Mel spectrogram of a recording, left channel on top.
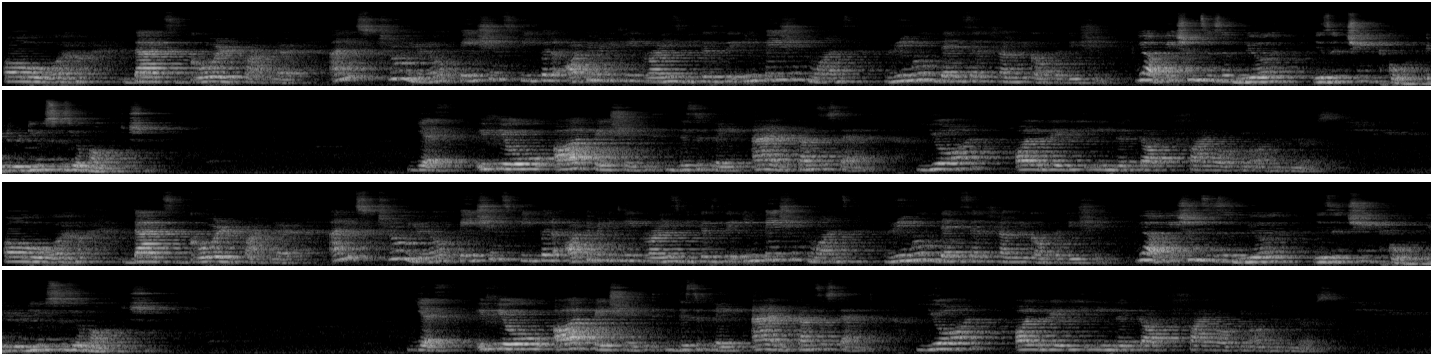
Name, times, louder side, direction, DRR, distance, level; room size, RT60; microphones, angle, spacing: voice 1, 0.0-8.5 8.8-11.0 18.3-18.7 19.0-24.0 24.4-27.6, equal, 70° right, -8 dB, 1.4 m, -31 dB
voice 2, 11.3-15.8, left 1 dB, 45° left, -1 dB, 0.6 m, -30 dB
5.6 x 2.4 x 3.6 m, 1.4 s
head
